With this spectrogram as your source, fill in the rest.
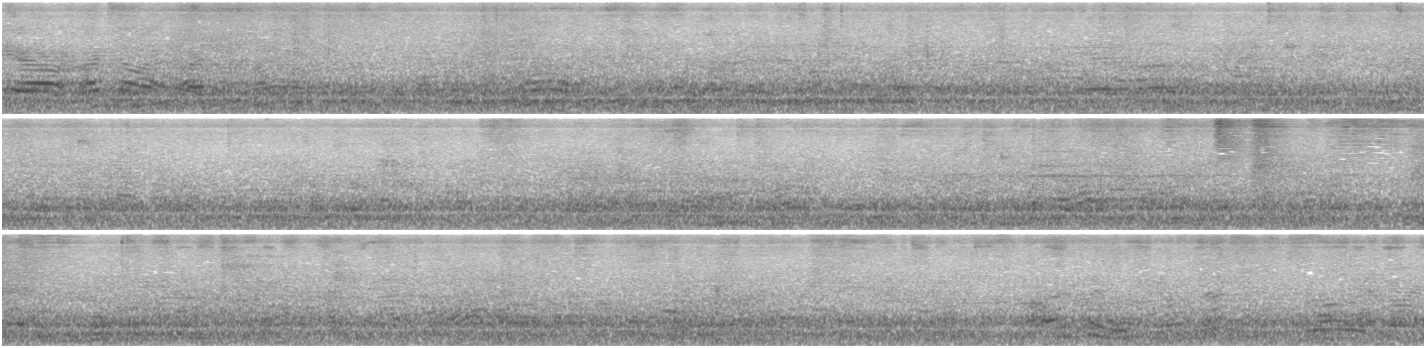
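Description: A charcoal stick scratches and rubs on paper.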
